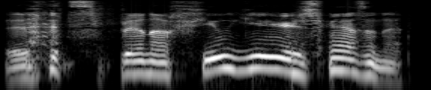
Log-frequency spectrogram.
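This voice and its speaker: A man's voice: mid-range voice, sing-song, slow pace, no room sound. Man voicing easygoing, drawling American journalist, slightly muffled. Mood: delighted. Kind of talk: audiobook character dialogue.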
